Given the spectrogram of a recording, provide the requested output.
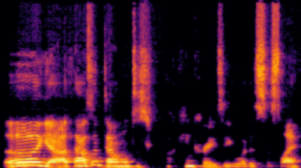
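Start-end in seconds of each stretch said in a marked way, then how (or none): none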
